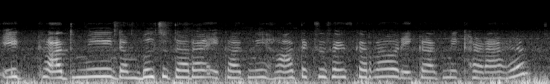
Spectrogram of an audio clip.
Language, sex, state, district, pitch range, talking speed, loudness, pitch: Hindi, female, Karnataka, Bangalore, 310-350 Hz, 195 wpm, -16 LUFS, 335 Hz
